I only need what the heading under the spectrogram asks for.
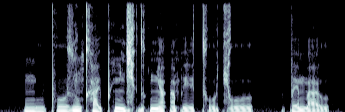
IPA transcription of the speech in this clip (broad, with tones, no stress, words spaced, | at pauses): mu˦pʰo˦˨ʊ̯zũ˦˨kʰa˦˨ɪ̯ pʰĩ˦d͡ʑɪ˦ʔdʊ˦ʔɲã˦ ʔã˦˨pe˦ɪ̯tʰo˨ʊ̯t͡ɕo˦ʊ̯ | pɛ˦ma˨ʊ̯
